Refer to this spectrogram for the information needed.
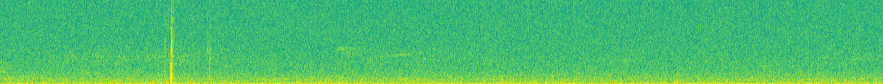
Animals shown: forest ambience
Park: Marsh-Billings-Rockefeller National Historical Park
